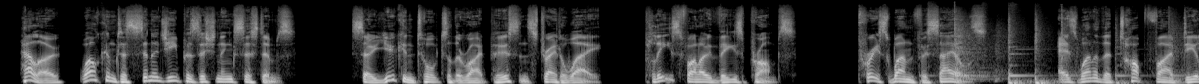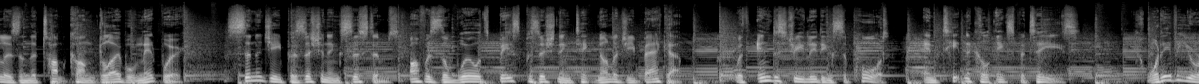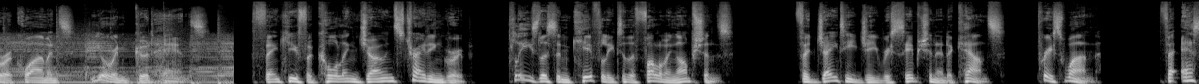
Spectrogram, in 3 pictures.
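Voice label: New Zealand Male Voice Talent Phone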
